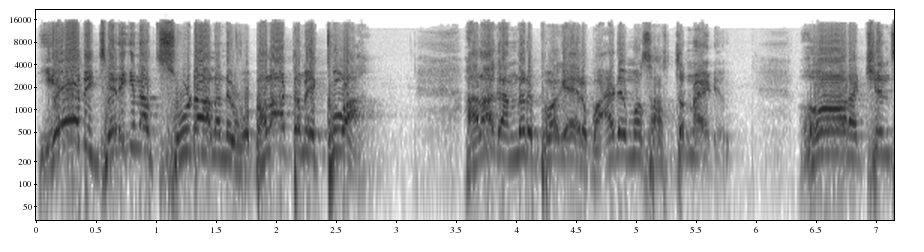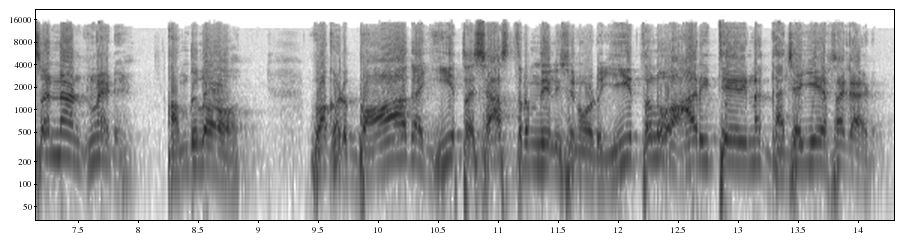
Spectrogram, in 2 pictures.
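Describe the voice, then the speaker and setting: A high-voiced man preaching with great fervor, his pitch leaping and falling across a wide span. He tells homely parables, softening to quiet asides before erupting into shouts. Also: lively intonation, a little slow, breathy edge. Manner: fervent preaching that swings between soft asides and sudden shouts; storytelling with folksy parables. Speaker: pastor. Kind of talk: sermon.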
